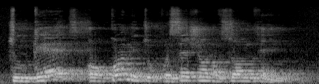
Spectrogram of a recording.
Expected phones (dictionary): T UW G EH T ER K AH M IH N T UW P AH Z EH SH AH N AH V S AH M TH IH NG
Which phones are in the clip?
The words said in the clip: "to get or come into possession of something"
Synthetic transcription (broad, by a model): T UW G EH T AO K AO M IH N T UW P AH S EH SH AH N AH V S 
